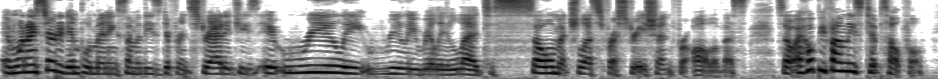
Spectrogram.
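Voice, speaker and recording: A woman's voice: fairly high pitch, moderate pace, hardly any pauses. A middle-aged woman giving parenting tips as the host of her own advice channel, talking casually to the camera in an earnest, explanatory way and repeating words for emphasis.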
